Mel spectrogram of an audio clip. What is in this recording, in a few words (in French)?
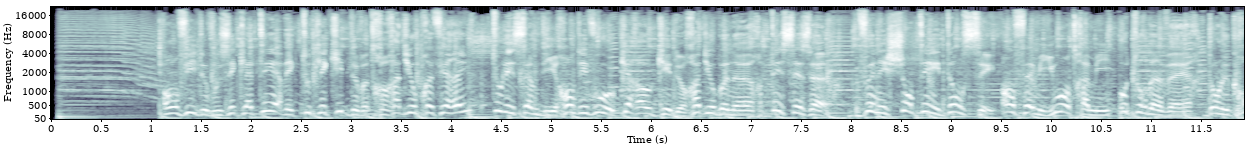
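voix homme; catalogue de voix off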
